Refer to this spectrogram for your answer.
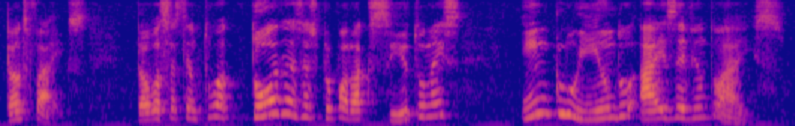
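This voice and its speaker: Male grammar teacher with a Brazilian accent; unhurried, animated delivery, measured step-by-step explaining. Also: high-pitched. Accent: Brazilian Portuguese. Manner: measured explaining, frequent tag questions. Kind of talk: exam-prep lecture.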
